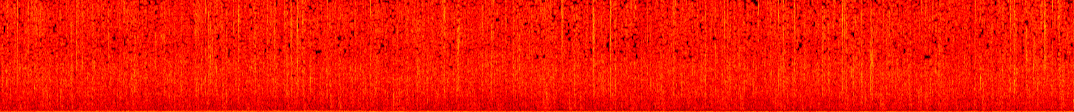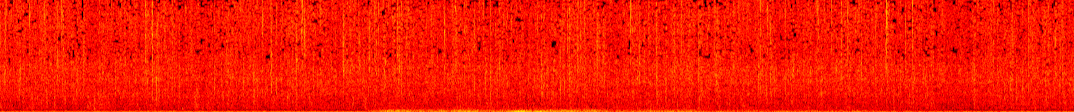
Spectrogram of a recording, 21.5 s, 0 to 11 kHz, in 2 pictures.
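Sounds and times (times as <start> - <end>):
deep rumble of thunder: 0.0 - 5.3, 14.3 - 20.9
rain falling steadily against a window: 0.0 - 21.4.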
